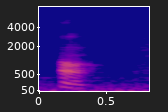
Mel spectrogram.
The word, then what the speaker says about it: ans: your age followed by en. And don't pronounce the S of this word, okay? Just en, that's the nasal sound.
